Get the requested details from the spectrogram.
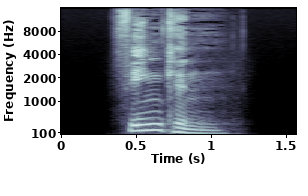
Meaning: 1. slipper 2. plural of Fink
- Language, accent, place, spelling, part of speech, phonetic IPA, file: German, Germany, Berlin, Finken, noun, [ˈfɪŋkŋ̍], De-Finken.ogg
